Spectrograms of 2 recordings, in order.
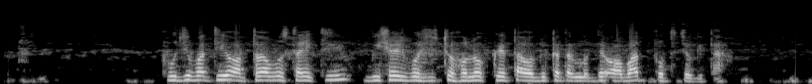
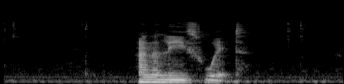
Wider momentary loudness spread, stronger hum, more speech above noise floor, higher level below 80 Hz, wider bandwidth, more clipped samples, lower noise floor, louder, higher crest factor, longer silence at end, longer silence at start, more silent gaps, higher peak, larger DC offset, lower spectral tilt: second, 9 LU vs 15 LU; neither; first, 39 dB vs 31 dB; second, -58 dBFS vs -52 dBFS; second, 6.2 kHz vs 7.6 kHz; neither; about the same, -54 dBFS vs -52 dBFS; first, -16 LUFS vs -22 LUFS; second, 16 dB vs 24 dB; second, 0 s vs 0.3 s; second, 0.2 s vs 1.4 s; neither; about the same, -2 dBFS vs 0 dBFS; neither; first, -9 dB/octave vs -7.5 dB/octave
